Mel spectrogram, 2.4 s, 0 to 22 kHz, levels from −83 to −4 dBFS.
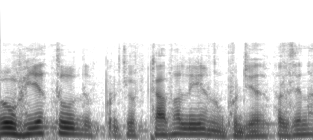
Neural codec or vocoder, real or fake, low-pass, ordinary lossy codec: codec, 16 kHz, 4 kbps, FunCodec, trained on Chinese and English, 50 frames a second; fake; 7.2 kHz; none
